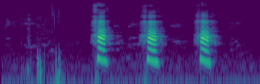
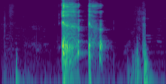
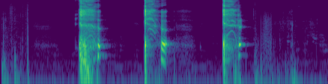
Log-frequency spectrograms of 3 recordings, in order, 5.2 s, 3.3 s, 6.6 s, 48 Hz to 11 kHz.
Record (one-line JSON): {"exhalation_length": "5.2 s", "exhalation_amplitude": 8976, "exhalation_signal_mean_std_ratio": 0.3, "cough_length": "3.3 s", "cough_amplitude": 32767, "cough_signal_mean_std_ratio": 0.26, "three_cough_length": "6.6 s", "three_cough_amplitude": 32768, "three_cough_signal_mean_std_ratio": 0.26, "survey_phase": "beta (2021-08-13 to 2022-03-07)", "age": "18-44", "gender": "Female", "wearing_mask": "No", "symptom_cough_any": true, "symptom_runny_or_blocked_nose": true, "symptom_sore_throat": true, "symptom_fatigue": true, "symptom_fever_high_temperature": true, "symptom_headache": true, "symptom_onset": "5 days", "smoker_status": "Ex-smoker", "respiratory_condition_asthma": false, "respiratory_condition_other": false, "recruitment_source": "Test and Trace", "submission_delay": "2 days", "covid_test_result": "Positive", "covid_test_method": "RT-qPCR", "covid_ct_value": 19.6, "covid_ct_gene": "ORF1ab gene", "covid_ct_mean": 19.7, "covid_viral_load": "340000 copies/ml", "covid_viral_load_category": "Low viral load (10K-1M copies/ml)"}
